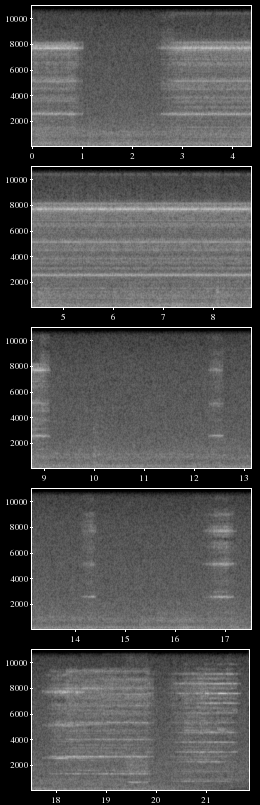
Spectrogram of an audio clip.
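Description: Subway train running loud and close, a steady rumbling roar with sustained high wheel squeal and tones, no speech.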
